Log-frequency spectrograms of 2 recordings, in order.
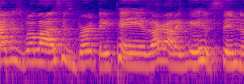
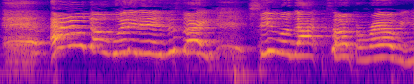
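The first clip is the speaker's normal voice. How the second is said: laughing hard; 10 semitones higher than usual. Real, not acted. Laughing at niece's shyness.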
